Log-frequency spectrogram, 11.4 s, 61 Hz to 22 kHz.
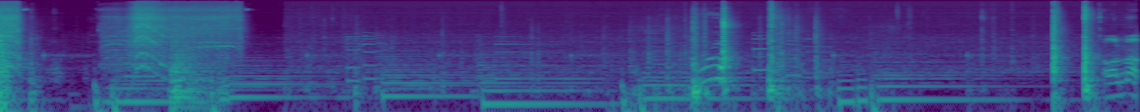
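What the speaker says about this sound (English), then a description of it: "I will drill a 10mm hole down here." A power drill bores a 10mm hole through a homemade budget sandblasting box, its motor whining in steady bursts with pauses, clunks and knocks between runs, under a speaking voice.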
